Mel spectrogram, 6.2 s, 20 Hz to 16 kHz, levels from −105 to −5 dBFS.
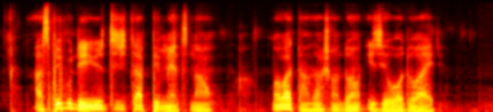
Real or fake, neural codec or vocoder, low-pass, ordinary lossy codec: fake; autoencoder, 48 kHz, 128 numbers a frame, DAC-VAE, trained on Japanese speech; 14.4 kHz; none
